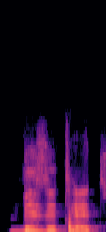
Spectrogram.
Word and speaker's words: visited: For example, visit become visited. Okay? Visited. This is the only situation that you are allowed to pronounce the E.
